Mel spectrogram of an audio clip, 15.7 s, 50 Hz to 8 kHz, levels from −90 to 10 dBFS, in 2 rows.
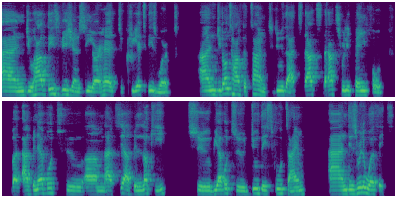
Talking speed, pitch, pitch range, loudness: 185 wpm, 125 Hz, 115-140 Hz, -22 LUFS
